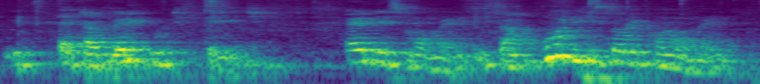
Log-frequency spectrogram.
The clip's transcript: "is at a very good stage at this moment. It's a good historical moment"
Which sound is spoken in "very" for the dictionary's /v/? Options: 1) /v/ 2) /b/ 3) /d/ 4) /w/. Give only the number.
1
